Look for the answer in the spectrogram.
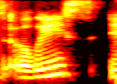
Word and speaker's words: Elise: And my name is Elise, E-L-I-S-E.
